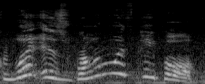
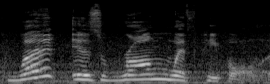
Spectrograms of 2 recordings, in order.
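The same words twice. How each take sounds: First: High, stunned rhetorical question; exasperated disbelief. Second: Said in the usual way. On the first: Retold or imitated. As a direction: throw it up high in outrage. Exasperated at guests.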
